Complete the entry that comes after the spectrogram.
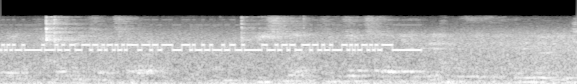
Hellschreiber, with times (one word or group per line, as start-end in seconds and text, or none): none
